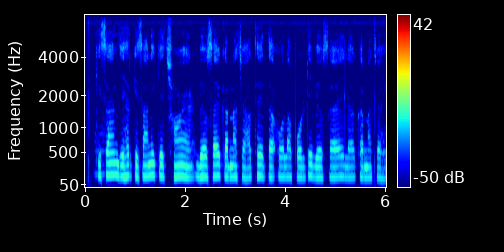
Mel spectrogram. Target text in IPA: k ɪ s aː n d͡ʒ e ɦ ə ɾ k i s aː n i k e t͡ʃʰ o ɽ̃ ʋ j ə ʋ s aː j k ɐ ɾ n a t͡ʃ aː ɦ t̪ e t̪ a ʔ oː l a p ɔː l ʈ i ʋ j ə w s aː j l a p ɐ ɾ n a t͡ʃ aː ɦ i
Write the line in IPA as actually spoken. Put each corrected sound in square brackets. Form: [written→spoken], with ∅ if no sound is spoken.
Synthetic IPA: k ɪ s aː n d͡ʒ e ɦ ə ɾ k [i→ɪ] s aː n i k e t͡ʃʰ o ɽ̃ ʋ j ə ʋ s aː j k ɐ ɾ n a t͡ʃ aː ɦ t̪ e t̪ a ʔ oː l a p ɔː l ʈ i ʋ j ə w s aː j l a [p→k] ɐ ɾ n a t͡ʃ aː ɦ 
